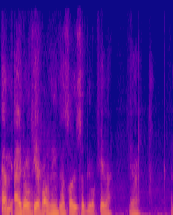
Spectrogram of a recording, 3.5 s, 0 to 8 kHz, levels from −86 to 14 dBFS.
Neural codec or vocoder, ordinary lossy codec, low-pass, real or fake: codec, 16 kHz, 2 kbps, FreqCodec, smaller model; none; none; fake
